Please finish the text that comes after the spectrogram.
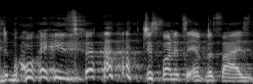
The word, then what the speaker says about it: Du Bois: his name he said my name is pronounced in the english fashion do with you as ensue boys as oi and voice the accent is on the second syllable so it is the boys i just wanted to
